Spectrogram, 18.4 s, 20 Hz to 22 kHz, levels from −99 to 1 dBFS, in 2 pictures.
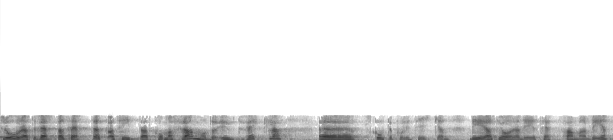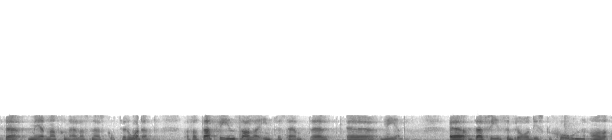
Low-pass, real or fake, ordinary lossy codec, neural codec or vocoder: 7.2 kHz; fake; AAC, 16 kbps; vocoder, 22.05 kHz, 80 mel bands, Vocos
